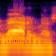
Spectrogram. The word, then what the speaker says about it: Veres: a bit ver ver Peter Veris I mean we call veres the Hungarian pronunciation of his name he made my my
